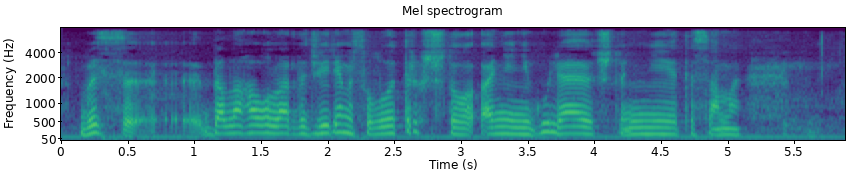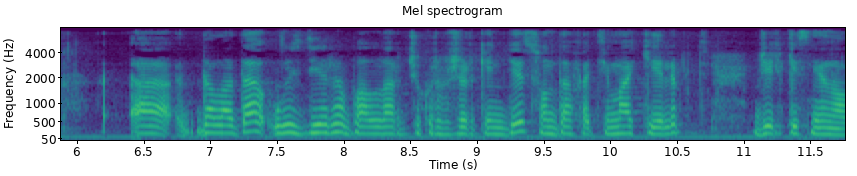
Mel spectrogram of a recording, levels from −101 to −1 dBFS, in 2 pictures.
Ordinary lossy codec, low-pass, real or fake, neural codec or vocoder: MP3, 48 kbps; 7.2 kHz; real; none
